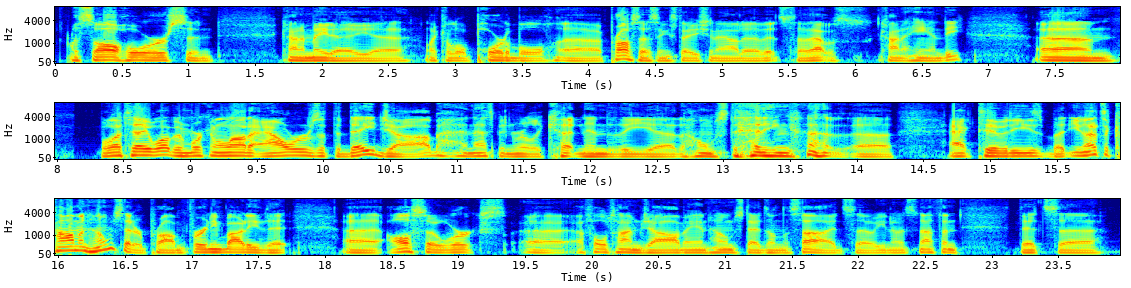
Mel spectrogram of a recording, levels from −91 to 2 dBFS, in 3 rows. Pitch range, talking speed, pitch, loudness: 90-115 Hz, 210 wpm, 95 Hz, -19 LUFS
